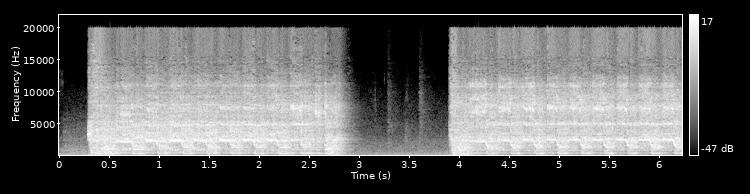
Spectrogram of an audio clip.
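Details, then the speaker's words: Scooter abandoned for years, first start attempt: two bursts of steady starter cranking at about two turns per second with no firing; no fuel reaching; cranks but no start. "I don't see any fuel leaving this. I don't see any fuel going. But this, just in case, you never know. It's not trying to get fuel also."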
